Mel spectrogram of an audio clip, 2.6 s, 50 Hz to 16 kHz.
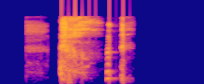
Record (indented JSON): {
  "cough_length": "2.6 s",
  "cough_amplitude": 32767,
  "cough_signal_mean_std_ratio": 0.36,
  "survey_phase": "beta (2021-08-13 to 2022-03-07)",
  "age": "65+",
  "gender": "Female",
  "wearing_mask": "No",
  "symptom_none": true,
  "smoker_status": "Ex-smoker",
  "respiratory_condition_asthma": false,
  "respiratory_condition_other": false,
  "recruitment_source": "REACT",
  "submission_delay": "1 day",
  "covid_test_result": "Negative",
  "covid_test_method": "RT-qPCR"
}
